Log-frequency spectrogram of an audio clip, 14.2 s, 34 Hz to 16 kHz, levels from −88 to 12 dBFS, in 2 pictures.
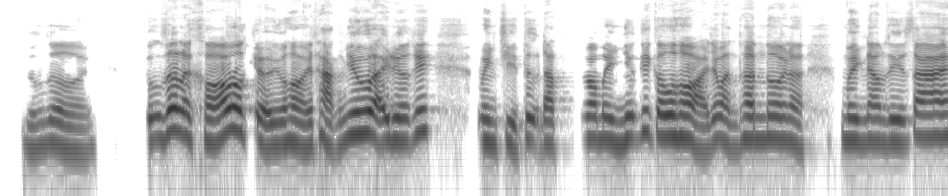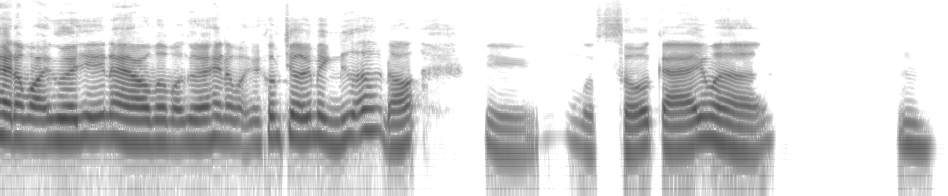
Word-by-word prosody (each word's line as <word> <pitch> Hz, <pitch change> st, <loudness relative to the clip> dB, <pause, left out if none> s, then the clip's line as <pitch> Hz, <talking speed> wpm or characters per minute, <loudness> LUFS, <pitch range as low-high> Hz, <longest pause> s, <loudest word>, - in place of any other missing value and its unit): Đúng 160 Hz, 0 st, -11 dB
rồi, 150 Hz, -4 st, -5 dB, 0.4 s
cũng 200 Hz, +2 st, -2 dB
rất 260 Hz, +4 st, +7 dB
là 235 Hz, -3 st, +4 dB
khó 190 Hz, +6 st, +5 dB
mà, -, -, +10 dB
kiểu, 170 Hz, +2 st, +2 dB
hỏi 170 Hz, -3 st, +1 dB
thẳng 175 Hz, 0 st, +2 dB
như 235 Hz, +2 st, +4 dB
vậy 195 Hz, -6 st, +7 dB
được 195 Hz, +2 st, 0 dB
ấy. 255 Hz, +1 st, +2 dB, 0.4 s
Mình 190 Hz, -2 st, -3 dB
chỉ 170 Hz, -1 st, -4 dB
tự 190 Hz, +3 st, -2 dB
đặt 175 Hz, -1 st, -1 dB, 0.2 s
cho 205 Hz, 0 st, 0 dB
mình 195 Hz, -3 st, -2 dB
những 210 Hz, 0 st, 0 dB
cái 255 Hz, 0 st, -3 dB
câu 220 Hz, -1 st, +4 dB
hỏi 205 Hz, -9 st, +3 dB
cho 205 Hz, -, -1 dB
bản 180 Hz, -5 st, -2 dB
thân 205 Hz, +1 st, 0 dB
thôi 205 Hz, -1 st, +1 dB
là 180 Hz, -4 st, -3 dB, 0.3 s
"Mình 195 Hz, -2 st, -2 dB
làm 190 Hz, -1 st, -2 dB
gì 190 Hz, -1 st, 0 dB
sai 220 Hz, 0 st, +5 dB
hay 215 Hz, -1 st, +3 dB
là 200 Hz, -, -1 dB
mọi 185 Hz, -1 st, -2 dB
người 195 Hz, 0 st, -1 dB
như -, -, -7 dB
thế -, -, -4 dB
nào 190 Hz, -4 st, -1 dB
mà 185 Hz, 0 st, -3 dB
mọi 175 Hz, -1 st, -6 dB
người 185 Hz, 0 st, -4 dB
hay 205 Hz, -, -5 dB
nà 190 Hz, -, -7 dB
mọi 180 Hz, -3 st, -11 dB
người 175 Hz, +1 st, -13 dB
không 210 Hz, +1 st, -7 dB
chơi 210 Hz, -1 st, -3 dB
với 200 Hz, -, -2 dB
mình 195 Hz, -5 st, -6 dB
nữa?" 245 Hz, +6 st, -6 dB
Đó, 165 Hz, +4 st, -6 dB, 0.5 s
thì 135 Hz, -5 st, -16 dB, 0.3 s
một 170 Hz, -7 st, -18 dB
số 150 Hz, +4 st, -7 dB
cái 160 Hz, +5 st, -4 dB
mà 165 Hz, -7 st, -4 dB, 1.1 s
ừm. 165 Hz, -2 st, -14 dB
190 Hz, 250 wpm, -22 LUFS, 170-205 Hz, 1.1 s, mà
